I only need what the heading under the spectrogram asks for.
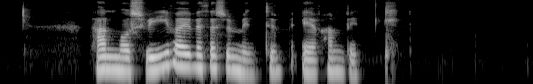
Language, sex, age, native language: Icelandic, female, 40-49, Icelandic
